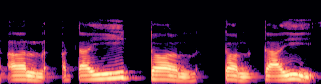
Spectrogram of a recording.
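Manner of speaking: टाइटल slowly split into टाई and टल; slow drawn-out syllables of टाइटल; sounding out syllables. Shown as a demonstration. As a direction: stretch each piece, अल, टल, टाई. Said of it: "ये बोले, क्या बोले".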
